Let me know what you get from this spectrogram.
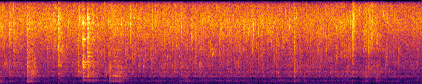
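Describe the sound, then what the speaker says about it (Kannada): Onions fry in a pan, a steady soft sizzle close by with a few sharp stirring clicks and spoon taps scattered through, no voices. "ನೋಡಿ ಈ ಥರ ಈರುಳ್ಳಿ ಫ್ರೈ ಮಾಡ್ಕೊಂಡಿರಬೇಕು"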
